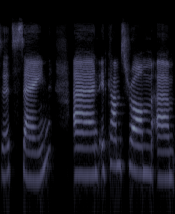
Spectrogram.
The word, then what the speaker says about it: Sijnn: pronunciation of that word the name how i pronounce it sein and it comes from um the koi sun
